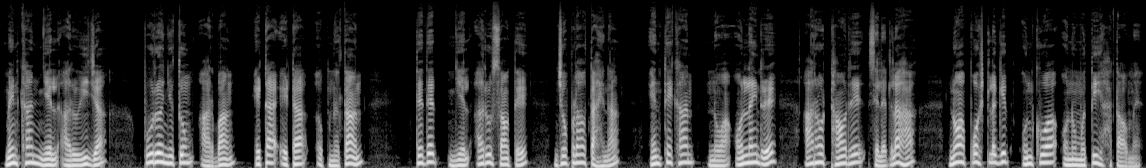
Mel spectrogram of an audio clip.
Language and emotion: Santali, neutral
